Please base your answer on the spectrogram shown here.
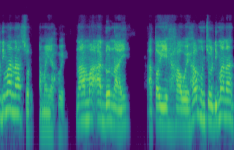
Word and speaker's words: YHWH: Orang Ibrani bacanya Adonai.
